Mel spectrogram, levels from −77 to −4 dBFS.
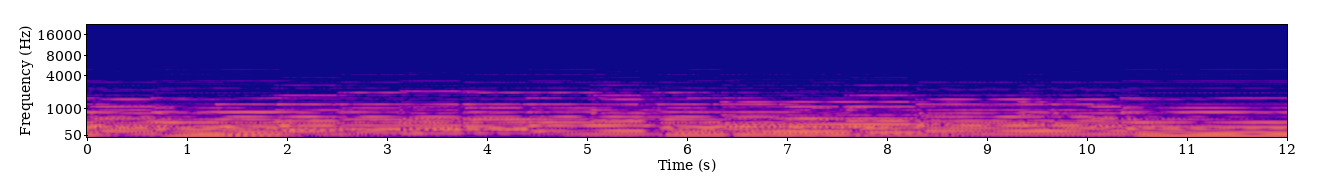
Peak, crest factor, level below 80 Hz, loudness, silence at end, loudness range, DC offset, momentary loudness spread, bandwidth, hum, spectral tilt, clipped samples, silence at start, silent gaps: -20 dBFS; 14 dB; -42 dBFS; -34 LUFS; 0 s; 1 LU; under 0.1%; 3 LU; 12 kHz; none; -9.5 dB/octave; under 0.1%; 0 s; none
